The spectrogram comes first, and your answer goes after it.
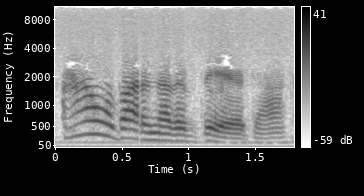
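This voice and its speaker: American saloon woman, lively pitch, relaxed familiar manner, faintly noisy old radio Western. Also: normal speed, narrow, tinny audio. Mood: teasing. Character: friendly, worldly frontier saloon woman. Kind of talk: 1950s radio Western acting.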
